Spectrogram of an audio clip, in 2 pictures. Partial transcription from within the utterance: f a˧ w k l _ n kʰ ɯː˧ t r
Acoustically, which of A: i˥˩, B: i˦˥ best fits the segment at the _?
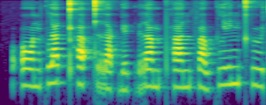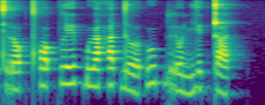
A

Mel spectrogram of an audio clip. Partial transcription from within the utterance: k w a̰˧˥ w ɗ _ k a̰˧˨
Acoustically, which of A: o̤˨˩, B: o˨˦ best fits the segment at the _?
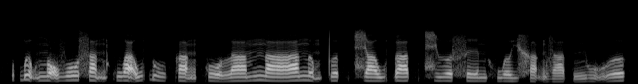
A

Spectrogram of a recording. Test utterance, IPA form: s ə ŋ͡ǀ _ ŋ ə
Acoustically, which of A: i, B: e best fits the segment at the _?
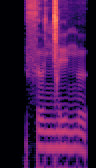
B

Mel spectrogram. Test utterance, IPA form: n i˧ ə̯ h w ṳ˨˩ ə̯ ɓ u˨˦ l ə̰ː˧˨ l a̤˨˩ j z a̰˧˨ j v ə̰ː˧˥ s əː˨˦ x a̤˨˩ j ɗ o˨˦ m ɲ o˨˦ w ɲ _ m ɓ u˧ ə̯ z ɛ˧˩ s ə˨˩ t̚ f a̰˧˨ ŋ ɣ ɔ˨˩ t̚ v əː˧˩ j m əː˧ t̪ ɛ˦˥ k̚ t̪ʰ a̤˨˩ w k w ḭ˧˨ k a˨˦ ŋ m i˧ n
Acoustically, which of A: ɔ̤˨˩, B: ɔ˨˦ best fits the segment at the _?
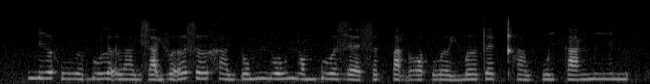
B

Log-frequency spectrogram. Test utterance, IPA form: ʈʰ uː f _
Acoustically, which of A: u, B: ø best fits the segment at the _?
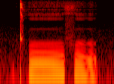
A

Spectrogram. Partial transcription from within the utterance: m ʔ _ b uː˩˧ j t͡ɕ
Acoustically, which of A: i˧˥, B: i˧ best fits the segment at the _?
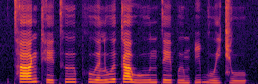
A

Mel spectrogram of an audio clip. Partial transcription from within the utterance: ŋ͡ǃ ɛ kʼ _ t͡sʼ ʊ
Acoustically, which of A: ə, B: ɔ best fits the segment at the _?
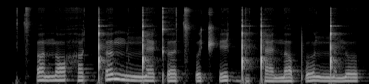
A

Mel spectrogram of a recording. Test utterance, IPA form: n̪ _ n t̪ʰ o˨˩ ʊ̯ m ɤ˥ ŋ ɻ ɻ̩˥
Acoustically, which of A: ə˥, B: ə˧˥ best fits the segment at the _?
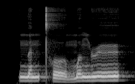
A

